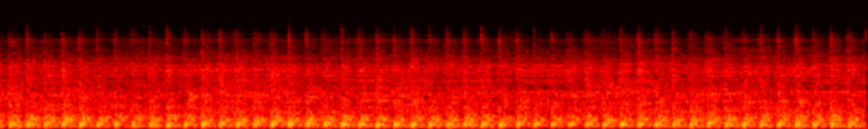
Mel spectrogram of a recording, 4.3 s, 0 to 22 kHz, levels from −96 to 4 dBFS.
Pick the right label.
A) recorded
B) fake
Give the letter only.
B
